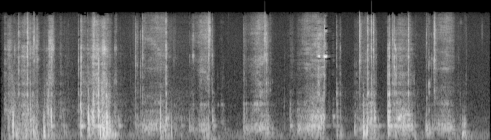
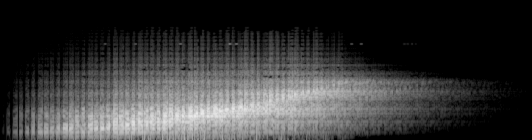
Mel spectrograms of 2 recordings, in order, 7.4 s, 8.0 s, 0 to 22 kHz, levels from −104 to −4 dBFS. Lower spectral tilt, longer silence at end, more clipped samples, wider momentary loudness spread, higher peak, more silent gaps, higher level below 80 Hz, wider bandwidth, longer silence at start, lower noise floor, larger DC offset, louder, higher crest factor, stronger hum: second, -2 dB/octave vs -8 dB/octave; second, 0.35 s vs 2.45 s; neither; about the same, 20 LU vs 19 LU; about the same, 0 dBFS vs -2 dBFS; neither; first, -44 dBFS vs -56 dBFS; first, 16 kHz vs 7.2 kHz; second, 0.05 s vs 0.55 s; second, -42 dBFS vs under -90 dBFS; neither; about the same, -20 LUFS vs -19 LUFS; about the same, 24 dB vs 20 dB; neither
